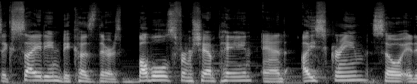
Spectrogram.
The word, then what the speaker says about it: champagne: how to pronounce champagne in French. Champagne. Champagne.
